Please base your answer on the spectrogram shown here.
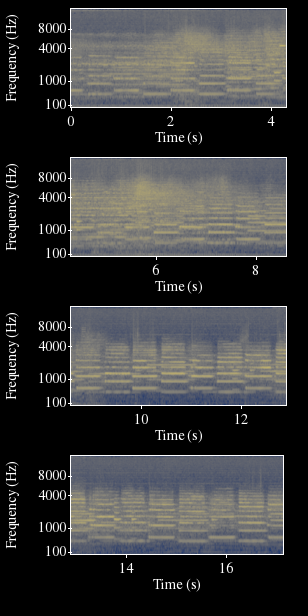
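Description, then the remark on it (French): An ambulance siren wails continuously with a repeating rising-and-falling tone, loud, over the low rumble of a moving vehicle that fades after several seconds; the ambulance is following a gendarmerie car. “ils sont dans la voiture de la gendarmerie. Il y a une ambulance qui les suit.”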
